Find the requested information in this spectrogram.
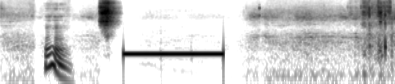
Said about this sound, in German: Es klingelt.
